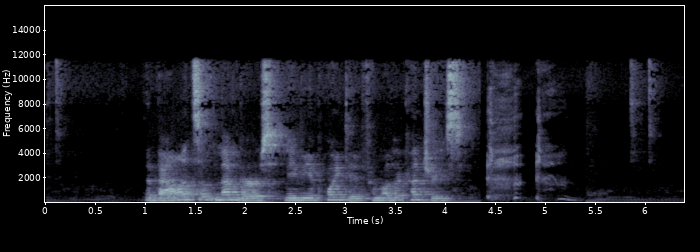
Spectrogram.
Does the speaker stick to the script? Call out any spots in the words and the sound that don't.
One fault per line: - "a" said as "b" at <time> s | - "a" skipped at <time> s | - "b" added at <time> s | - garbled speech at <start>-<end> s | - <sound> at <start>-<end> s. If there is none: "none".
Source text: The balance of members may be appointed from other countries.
- cough at 4.4-5.4 s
